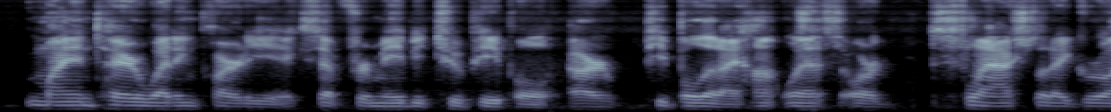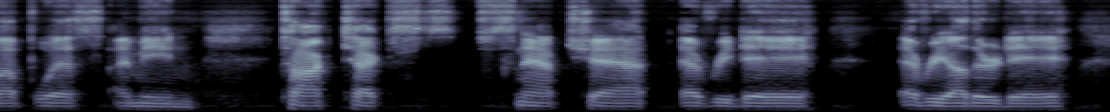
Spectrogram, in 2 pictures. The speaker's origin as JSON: {"language": "English", "town": "Stillwater", "region": "Minnesota", "country": "United States", "tie": "born or raised there", "said": "I grew up in Stillwater, Minnesota, which is right on the Minnesota side of the St. Croix River"}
